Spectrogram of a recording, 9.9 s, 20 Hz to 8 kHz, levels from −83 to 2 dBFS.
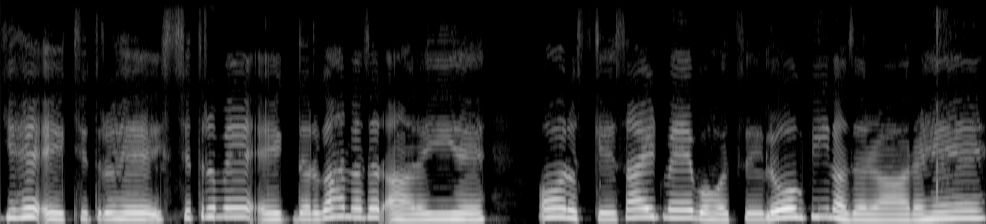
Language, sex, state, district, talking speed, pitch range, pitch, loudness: Hindi, female, Madhya Pradesh, Bhopal, 145 wpm, 225-295 Hz, 235 Hz, -15 LUFS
